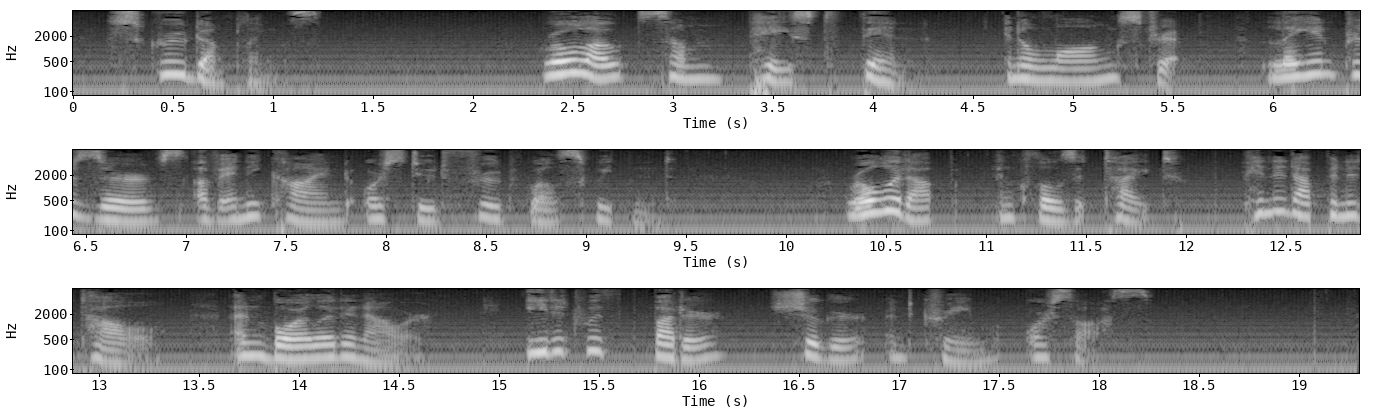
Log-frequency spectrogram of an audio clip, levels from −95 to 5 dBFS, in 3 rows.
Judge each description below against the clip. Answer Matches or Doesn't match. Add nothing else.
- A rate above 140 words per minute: Matches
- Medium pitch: Matches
